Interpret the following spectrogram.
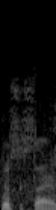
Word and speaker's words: Worcestershire: watching a lot of worst desire yeah it's Worcestershire but someone calls it like War Chester Street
